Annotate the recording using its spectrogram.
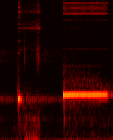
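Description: Quiz countdown-timer sound effect: a short electronic beep, then about a second later a louder, longer steady beep signalling that time is up.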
